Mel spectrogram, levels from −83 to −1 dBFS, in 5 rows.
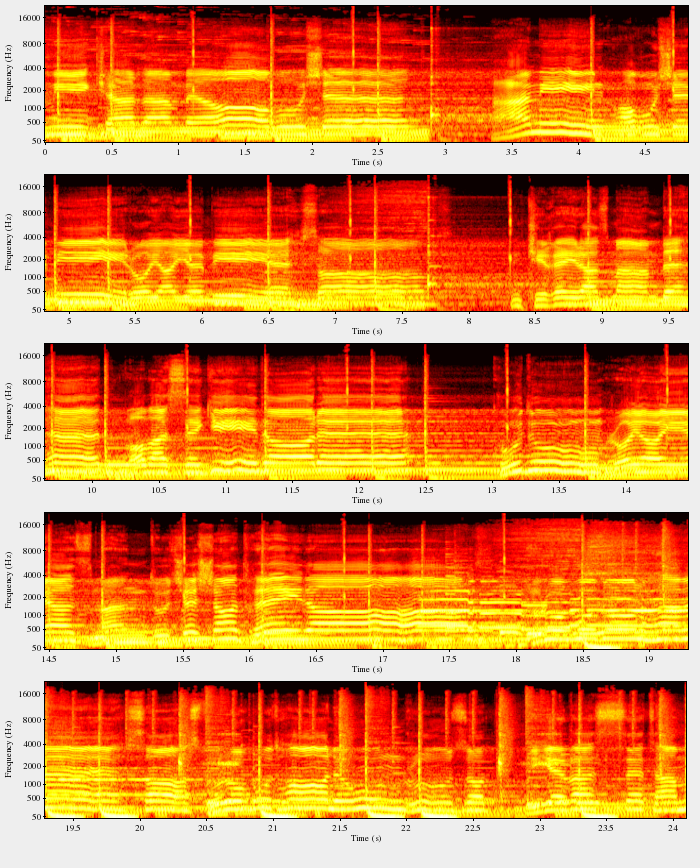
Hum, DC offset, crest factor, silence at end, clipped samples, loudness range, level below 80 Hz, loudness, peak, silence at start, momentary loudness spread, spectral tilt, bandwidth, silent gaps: none; under 0.1%; 10 dB; 0 s; under 0.1%; 5 LU; -20 dBFS; -9 LUFS; 0 dBFS; 0 s; 7 LU; -4 dB/octave; over 20 kHz; none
